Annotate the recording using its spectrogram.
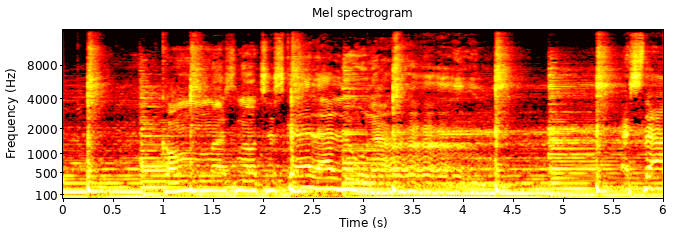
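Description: Rock band playing live through a PA: drums with cymbal hits, a sustained bass line and electric guitar, with a melodic line over them. The vocal comes in near the end.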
